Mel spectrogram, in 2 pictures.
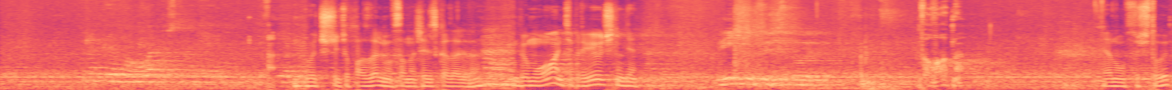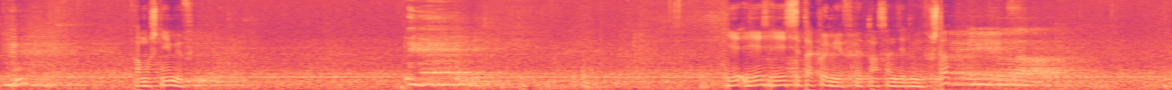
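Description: A woman speaks calmly through a microphone, echoing in a large hall.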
